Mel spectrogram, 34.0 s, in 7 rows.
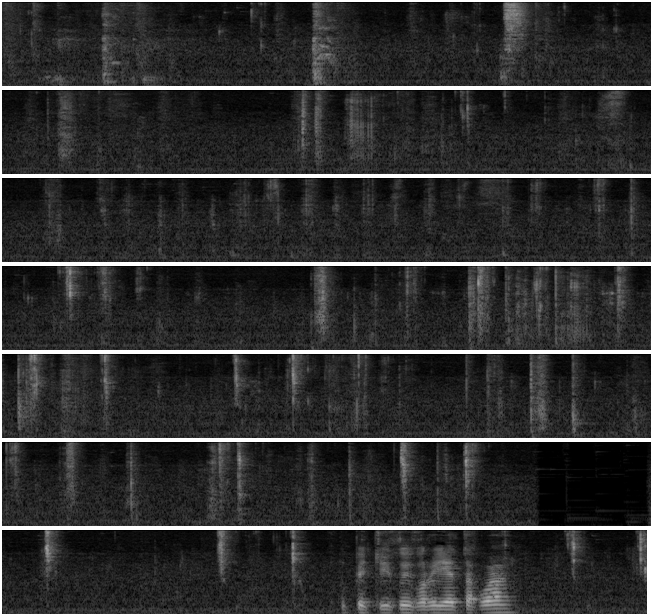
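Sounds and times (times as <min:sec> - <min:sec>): chewing and crunching: 0:01.4 - 0:02.3, 0:03.0 - 0:06.1, 0:06.9 - 0:28.2, 0:29.4 - 0:31.7, 0:33.0 - 0:34.0
low hum: 0:20.3 - 0:31.9.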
